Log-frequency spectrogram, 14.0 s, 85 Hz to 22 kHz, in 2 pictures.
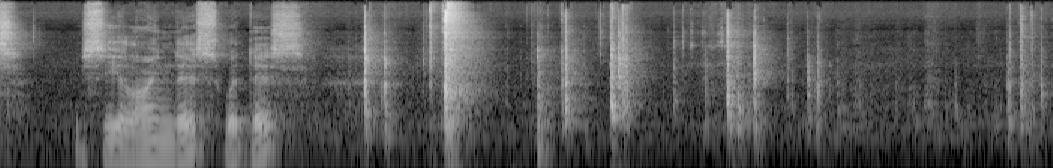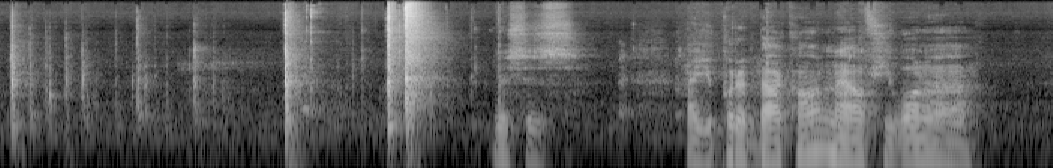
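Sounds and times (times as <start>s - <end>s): monitor stand clicks and knocks: 2.4s - 5.8s.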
